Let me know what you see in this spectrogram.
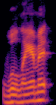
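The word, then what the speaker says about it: Willamette: met right it's so the way that they teach you how to say it is Willam it damn it I like it so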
